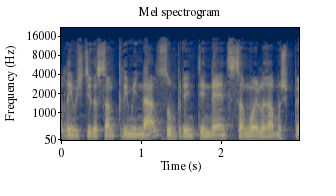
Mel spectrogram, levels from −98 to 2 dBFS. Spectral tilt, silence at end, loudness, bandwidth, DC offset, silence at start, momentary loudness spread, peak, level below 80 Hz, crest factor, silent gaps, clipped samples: -3.5 dB/octave; 0 s; -28 LUFS; 15 kHz; under 0.1%; 0 s; 3 LU; -10 dBFS; -66 dBFS; 18 dB; none; under 0.1%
